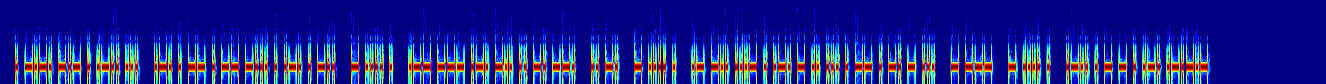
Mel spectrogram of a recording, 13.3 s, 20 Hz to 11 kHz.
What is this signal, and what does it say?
Morse code, heard as a keyed tone, about 50 wpm, 700 Hz. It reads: ECKELS REMEMBERED THE WORDING IN THE ADVERTISEMENTS TO THE LETTER.
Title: A Sound Of Thunder 50wpm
